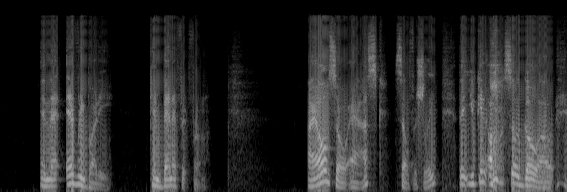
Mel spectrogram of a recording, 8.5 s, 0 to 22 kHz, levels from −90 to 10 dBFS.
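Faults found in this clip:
Buffer tearing, whole clip. Write and read pointers in the playback ring buffer have slipped and cross every period. A small slice of each buffer replays audio about 10 ms stale, with hard joins. Result: robotic 172 Hz buzz riding the speech, which fits a 256-sample buffer.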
